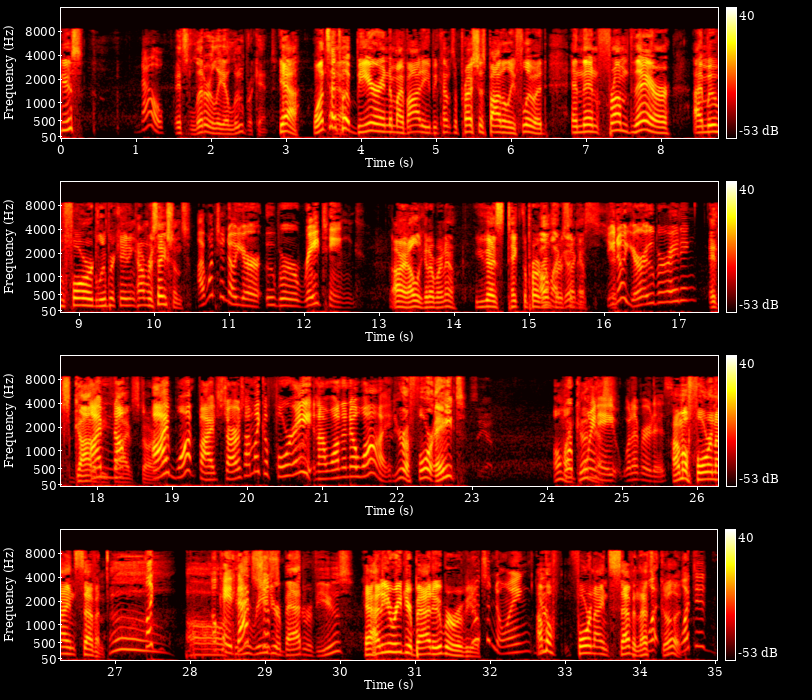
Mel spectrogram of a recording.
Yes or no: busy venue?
yes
